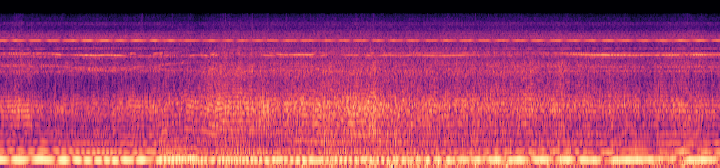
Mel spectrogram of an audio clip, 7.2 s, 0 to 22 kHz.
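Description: DJI F450 quadcopter's electric motors and propellers running with a steady, loud whine, recorded from the onboard camera. The pitch dips and wavers briefly about two seconds in as the throttle changes, then holds steady.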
